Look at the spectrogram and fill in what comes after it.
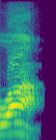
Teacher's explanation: ದಂತೋಷ್ಟ ಅಂದ್ರೆ ಹಲ್ಲು ಮತ್ತು ತುಟಿಯಿಂದ ಉತ್ಪತ್ತಿ ಆಗೋದು ವ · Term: ದಂತೋಷ್ಠ್ಯ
